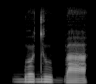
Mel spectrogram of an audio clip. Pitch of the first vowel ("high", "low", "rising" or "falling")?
high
